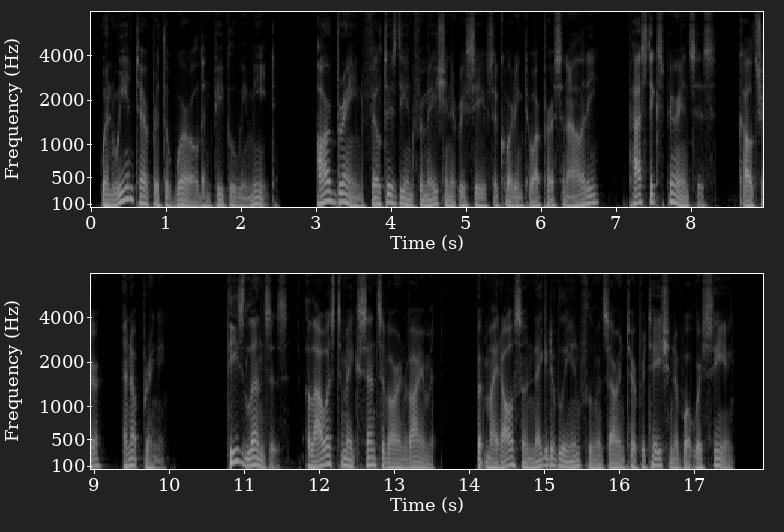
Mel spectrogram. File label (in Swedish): amerikansk man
